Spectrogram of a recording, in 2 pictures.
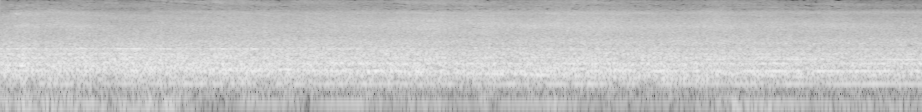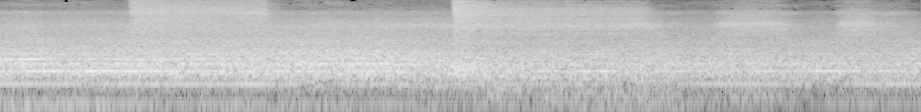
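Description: Keihan electric train running at a station: a loud rail rumble with a steady motor hum. Two short bursts of hiss come past the middle, and the sound eases slowly toward the end.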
